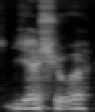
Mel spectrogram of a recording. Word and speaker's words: Yeshua: One is Yeshua, who is, that's the pronunciation in Aramaic of Joshua, which of course is the same as Jesus.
